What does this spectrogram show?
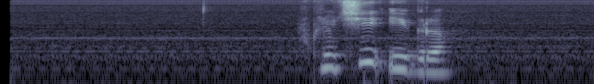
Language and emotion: Russian, neutral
